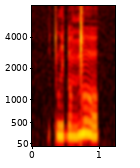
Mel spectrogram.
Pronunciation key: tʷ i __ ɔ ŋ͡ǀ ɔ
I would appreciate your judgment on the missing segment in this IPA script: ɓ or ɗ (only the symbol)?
ɗ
